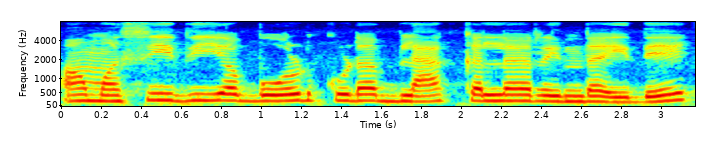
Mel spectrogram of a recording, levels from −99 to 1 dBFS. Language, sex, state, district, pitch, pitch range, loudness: Kannada, female, Karnataka, Bangalore, 215 Hz, 200-225 Hz, -12 LUFS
